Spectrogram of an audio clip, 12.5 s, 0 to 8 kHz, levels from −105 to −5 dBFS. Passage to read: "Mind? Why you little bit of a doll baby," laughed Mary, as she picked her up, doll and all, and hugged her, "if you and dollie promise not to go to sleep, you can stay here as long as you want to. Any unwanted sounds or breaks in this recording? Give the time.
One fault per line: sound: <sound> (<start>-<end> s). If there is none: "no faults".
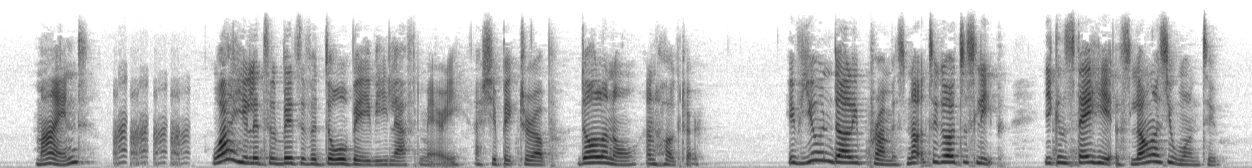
sound: laugh (1.1-1.9 s)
